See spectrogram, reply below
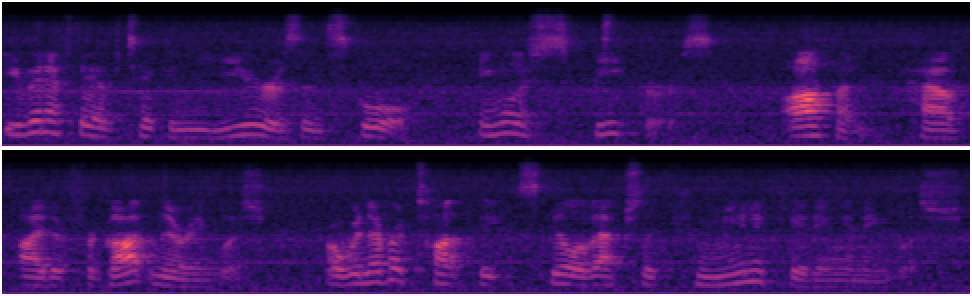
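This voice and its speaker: A man's voice: a little high, lively intonation, moderate pace, sharp tone. Man reading a formal lecture, noisy recording. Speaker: presenter. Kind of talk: scripted persuasive lecture, read aloud. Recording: clearly noisy amateur recording.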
